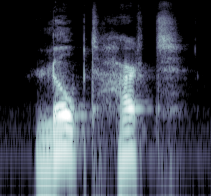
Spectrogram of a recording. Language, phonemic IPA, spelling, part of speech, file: Dutch, /ˈlopt ˈhɑrt/, loopt hard, verb, Nl-loopt hard.ogg
- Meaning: inflection of hardlopen: 1. second/third-person singular present indicative 2. plural imperative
